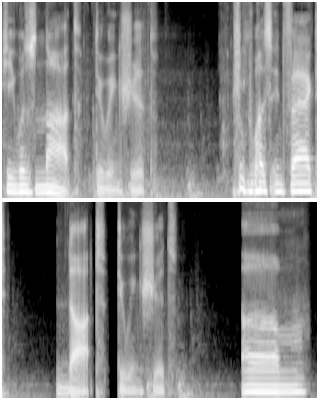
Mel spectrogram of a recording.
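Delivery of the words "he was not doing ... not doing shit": deliberate, slow storybook narrator voice. Commenting on his own mistake, the speaker switches to narrator voice. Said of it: "Narrator voice".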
